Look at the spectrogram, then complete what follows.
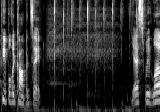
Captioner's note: claps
